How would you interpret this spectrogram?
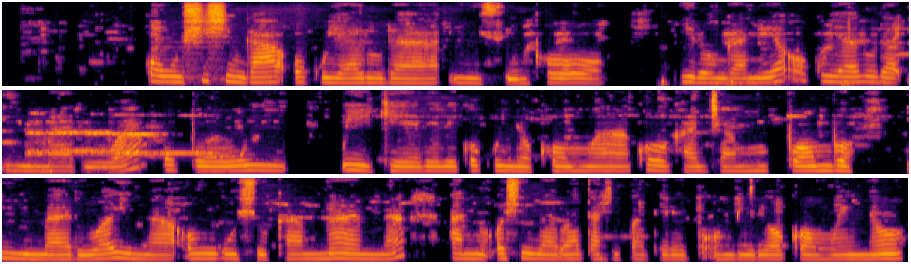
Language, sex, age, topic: Oshiwambo, female, 18-24, finance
